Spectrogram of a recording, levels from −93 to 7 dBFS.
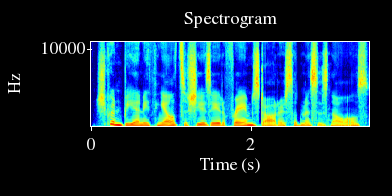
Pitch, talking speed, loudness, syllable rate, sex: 200 Hz, 240 wpm, -15 LUFS, 6.2 syllables/s, female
